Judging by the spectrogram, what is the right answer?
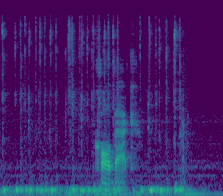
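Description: Quick light keystrokes on a computer keyboard, close up, tapping steadily under a low constant hum while a voice speaks briefly in the middle.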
